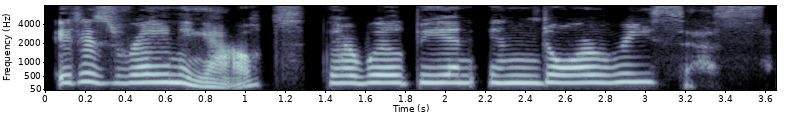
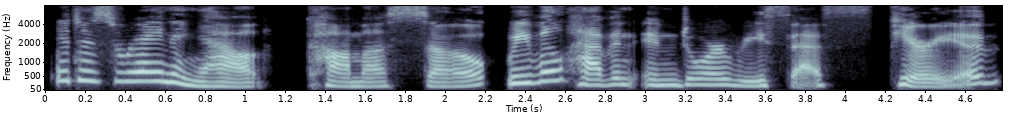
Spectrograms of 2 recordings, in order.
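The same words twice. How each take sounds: First: High, prim British announcer voice; secretary's British announcement; British accent. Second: Much higher, mock British child voice; a third grader copying a British accent, reading punctuation aloud; British accent, proud child; kid's British accent. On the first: Retold or imitated. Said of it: "and she's British". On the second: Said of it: "in his British accent".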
